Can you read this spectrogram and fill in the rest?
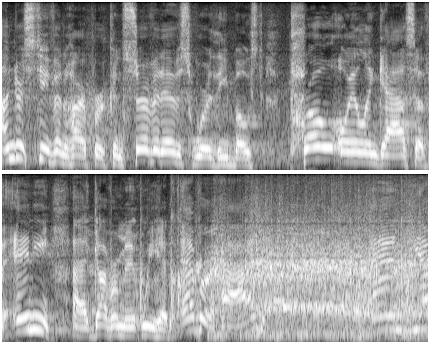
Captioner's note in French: voix de l'interprète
